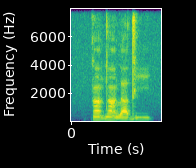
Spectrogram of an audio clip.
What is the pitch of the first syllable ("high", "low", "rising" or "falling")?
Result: high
